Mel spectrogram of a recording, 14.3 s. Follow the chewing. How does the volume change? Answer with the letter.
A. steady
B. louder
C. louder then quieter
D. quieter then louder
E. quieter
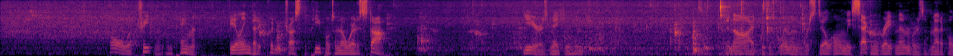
C.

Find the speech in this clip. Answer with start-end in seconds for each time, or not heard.
1.6-5.9, 7.8-8.9, 10.3-14.2.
